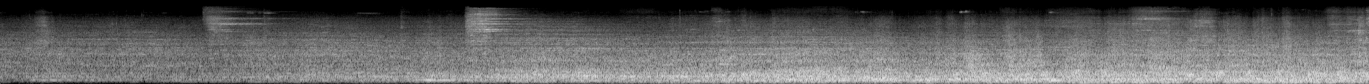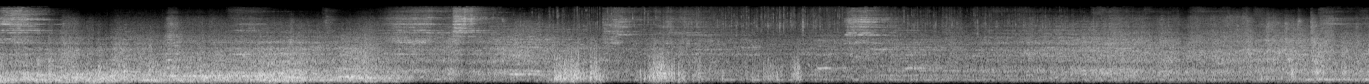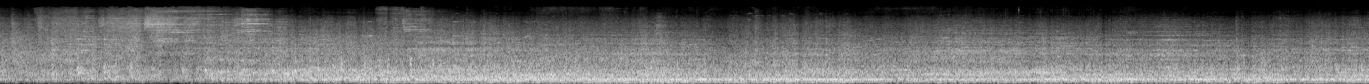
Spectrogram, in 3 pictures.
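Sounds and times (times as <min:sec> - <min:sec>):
train wheels rumbling on rails: 0:00.0 - 0:41.0
high-pitched wheel squeals: 0:21.8 - 0:23.0.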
